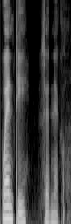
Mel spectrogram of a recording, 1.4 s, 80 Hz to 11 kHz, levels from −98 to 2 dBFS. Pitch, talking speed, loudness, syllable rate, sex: 145 Hz, 125 wpm, -24 LUFS, 4.5 syllables/s, female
